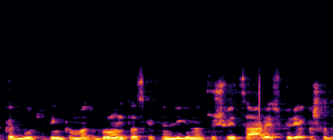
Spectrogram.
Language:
Lithuanian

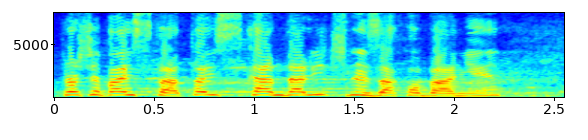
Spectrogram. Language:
Polish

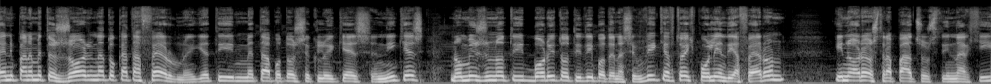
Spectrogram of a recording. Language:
Greek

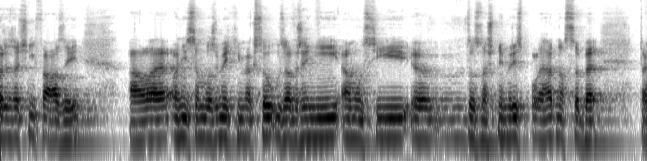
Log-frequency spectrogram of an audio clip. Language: Czech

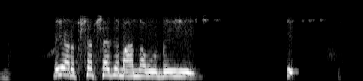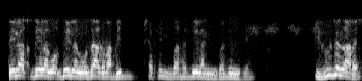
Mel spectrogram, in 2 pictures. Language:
Bodo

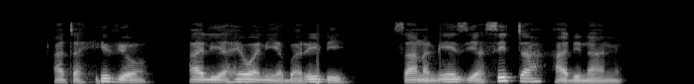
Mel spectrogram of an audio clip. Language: Swahili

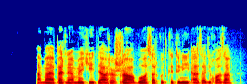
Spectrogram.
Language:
Central Kurdish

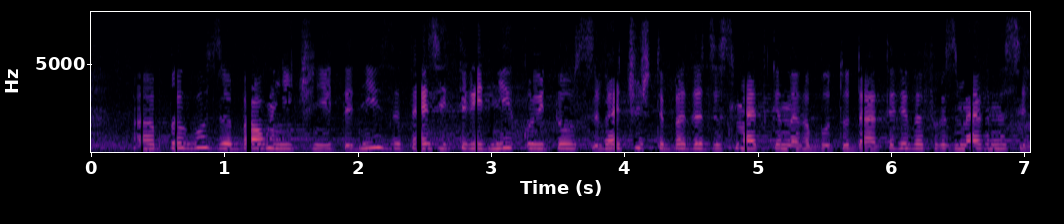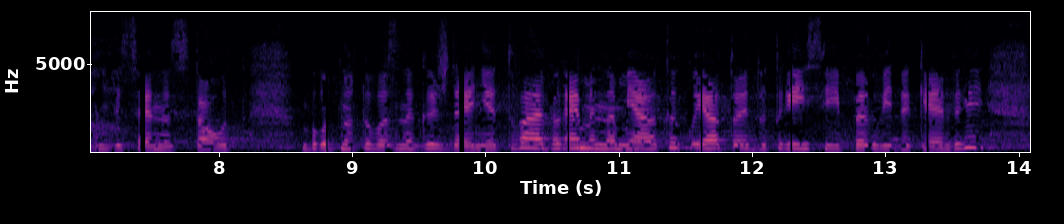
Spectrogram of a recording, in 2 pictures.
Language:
Bulgarian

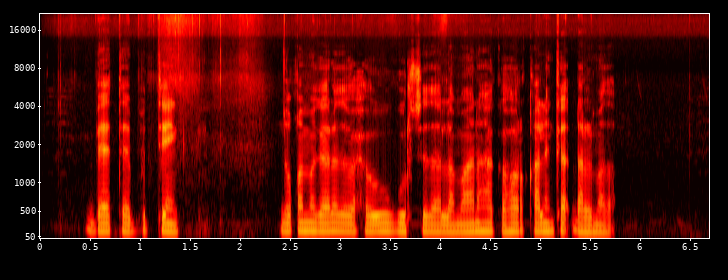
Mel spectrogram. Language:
Somali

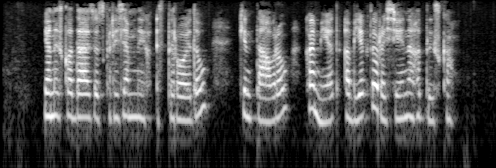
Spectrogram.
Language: Belarusian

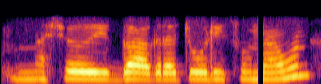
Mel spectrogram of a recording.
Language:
Kashmiri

